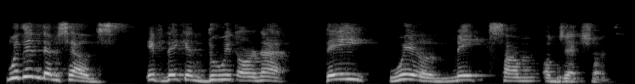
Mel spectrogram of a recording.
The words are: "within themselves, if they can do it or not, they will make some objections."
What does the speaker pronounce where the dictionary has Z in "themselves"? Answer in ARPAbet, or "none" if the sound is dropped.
S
